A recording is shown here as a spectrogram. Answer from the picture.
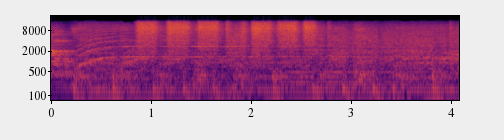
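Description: A CO2 cannon hissing in short blasts over loud club music with a steady bass beat, about a second in, fired on a three-two-one countdown.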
